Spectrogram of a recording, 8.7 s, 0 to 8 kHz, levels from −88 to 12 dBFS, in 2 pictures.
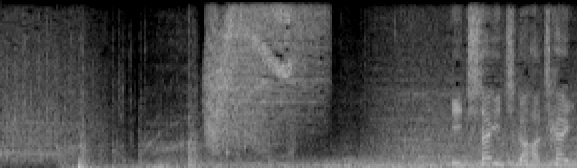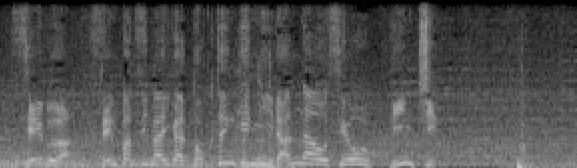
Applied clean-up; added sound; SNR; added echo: none; Car; 5 dB; none.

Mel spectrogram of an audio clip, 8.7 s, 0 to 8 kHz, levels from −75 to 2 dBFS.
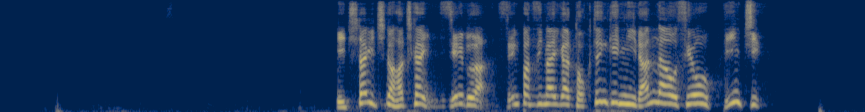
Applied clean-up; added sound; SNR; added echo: neural mask model DeepFilterNet 3.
